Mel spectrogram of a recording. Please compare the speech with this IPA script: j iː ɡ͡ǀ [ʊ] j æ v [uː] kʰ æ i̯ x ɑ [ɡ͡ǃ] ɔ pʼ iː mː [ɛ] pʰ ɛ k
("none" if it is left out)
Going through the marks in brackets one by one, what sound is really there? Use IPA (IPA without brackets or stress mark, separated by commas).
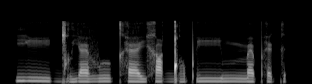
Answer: ʊ, uː, ɡ͡ǃ, æ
